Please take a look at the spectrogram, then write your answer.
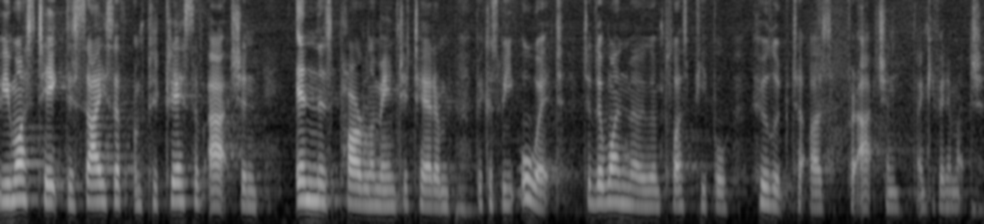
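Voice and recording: With a slightly mellow tone, a woman talks at a moderate pace, using fairly even intonation and few pauses. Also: fairly low pitch for a woman.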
